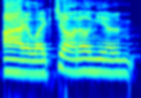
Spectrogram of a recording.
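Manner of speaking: drawn-out loud doting voice; hammed-up affection; slow loud mock fondness. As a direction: savor the name, slow and loud. Fond comment on the name.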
